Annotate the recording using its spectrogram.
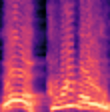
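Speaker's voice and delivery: high, loud, startled, floored exclamation. Retelling how Pegasus reacts in the duel, imitating Pegasus sounding shocked. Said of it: "how surprised and shocked Pegasus sounds the way he says".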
